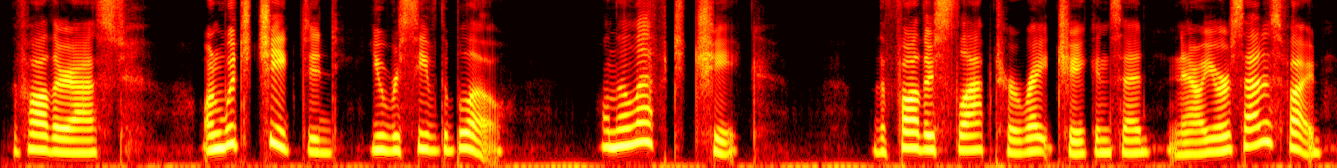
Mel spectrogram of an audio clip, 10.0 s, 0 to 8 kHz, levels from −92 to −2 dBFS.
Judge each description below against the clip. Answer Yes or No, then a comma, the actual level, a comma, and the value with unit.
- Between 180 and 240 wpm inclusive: No, average, 160 wpm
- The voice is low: No, high, 220 Hz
